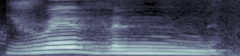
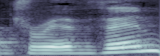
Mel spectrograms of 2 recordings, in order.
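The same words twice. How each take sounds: First: The final syllable's vowel is dropped entirely. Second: The final syllable's vowel is clearly pronounced. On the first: "comer o final" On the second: "do jeito que é bem escrito assim"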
